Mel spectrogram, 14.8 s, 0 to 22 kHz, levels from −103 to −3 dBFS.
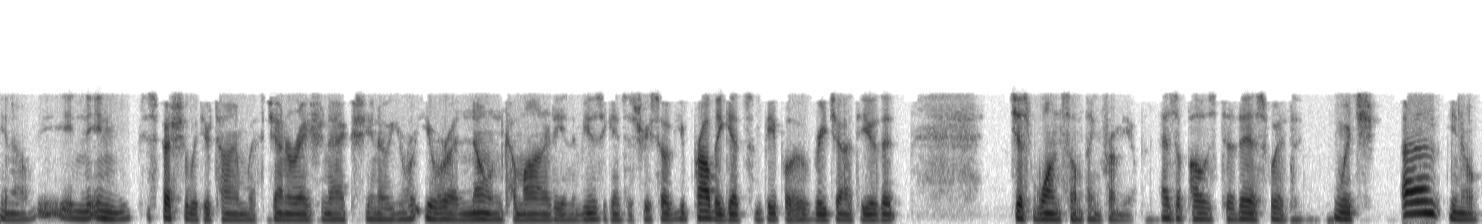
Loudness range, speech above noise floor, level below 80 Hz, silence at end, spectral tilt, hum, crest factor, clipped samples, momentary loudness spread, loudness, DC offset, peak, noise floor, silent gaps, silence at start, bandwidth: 3 LU; 27 dB; -56 dBFS; 0.05 s; -6.5 dB/octave; none; 24 dB; under 0.1%; 13 LU; -24 LUFS; under 0.1%; 0 dBFS; -49 dBFS; none; 0 s; 4.1 kHz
